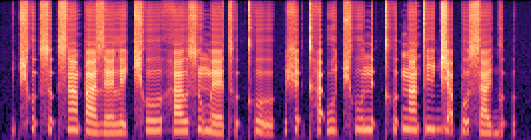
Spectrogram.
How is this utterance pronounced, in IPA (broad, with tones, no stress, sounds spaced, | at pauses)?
t͡ɕʰ ʊ˦ ʔ s ʊ˦ ʔ sʰ ã˦ p ä˨ z ɛ˨ l ḛ˦˨ t͡ɕʰ o˦ ʊ̯ h a˦ ʊ̯ s ũ˦˨ m ɛ˨ tʰ ʊ˦ ʔ kʰ o̰˦˨ ʊ̯ | ʃ ɛ˦ ʔ kʰ ä˦ ʔ w ṵ˦˨ t͡ɕʰ u˦ n ɪ˦ ʔ kʰ ʊ˦ ʔ ŋ ã˦ t i˦ d͡ʑ ä̰˦˨ p o̰˦˨ s a˦ ɪ̯ ɡ ʊ˦ ʔ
